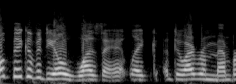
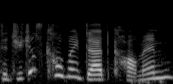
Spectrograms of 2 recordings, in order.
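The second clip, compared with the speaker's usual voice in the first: hushed, barely voiced mutter under the breath; 2 semitones higher, 7 dB quieter than usual. Voicing a character who answers Lucian's remark: muttered under her breath. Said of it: "under her breath".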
